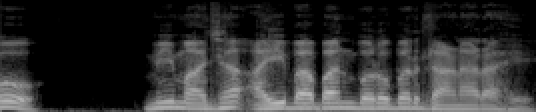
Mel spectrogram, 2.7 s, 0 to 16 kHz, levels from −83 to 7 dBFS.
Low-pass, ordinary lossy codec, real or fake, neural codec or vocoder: 14.4 kHz; AAC, 48 kbps; fake; vocoder, 44.1 kHz, 128 mel bands every 512 samples, BigVGAN v2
